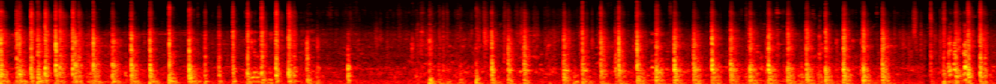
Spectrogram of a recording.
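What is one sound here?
A hammer taps rapidly and steadily on a metal chisel against concrete, with short pauses.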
